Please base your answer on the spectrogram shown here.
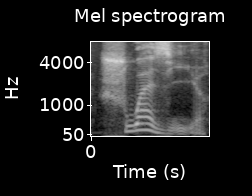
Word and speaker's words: choisir: Remember, O, E together, it's wah, wah, wah. So, first thing, it will be schwa. After that, the S, it's really thin because you've got only one S between two vowels. Zzz, choisir.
